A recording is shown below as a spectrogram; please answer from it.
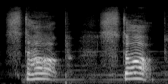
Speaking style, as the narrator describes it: the little man cried out

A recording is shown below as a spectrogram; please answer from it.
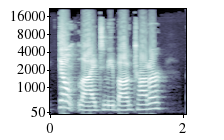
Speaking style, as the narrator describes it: barked the Trunchbull

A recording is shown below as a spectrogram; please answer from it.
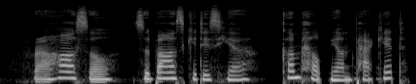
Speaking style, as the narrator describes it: Frau Jost calling

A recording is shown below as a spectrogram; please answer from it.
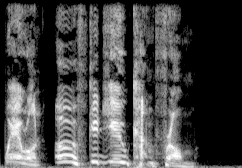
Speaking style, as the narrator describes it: cried

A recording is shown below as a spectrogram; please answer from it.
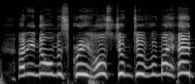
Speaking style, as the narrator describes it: yelled Cable

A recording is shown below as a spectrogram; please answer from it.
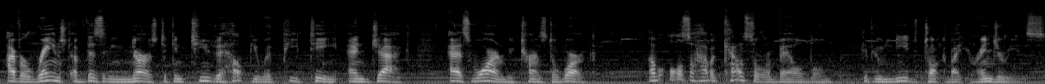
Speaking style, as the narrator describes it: the doctor said in a more serious tone

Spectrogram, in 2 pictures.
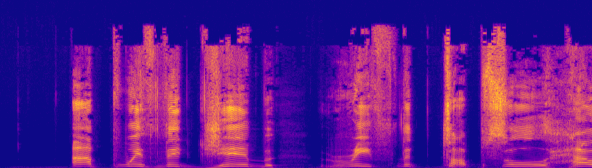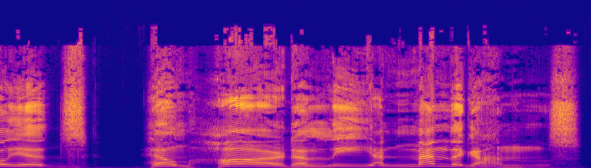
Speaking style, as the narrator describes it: roared the captain

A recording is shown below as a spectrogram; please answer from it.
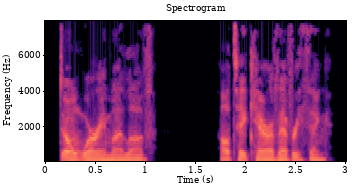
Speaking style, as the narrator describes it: he said in a low voice

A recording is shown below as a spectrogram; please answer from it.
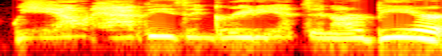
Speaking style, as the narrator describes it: whispering like

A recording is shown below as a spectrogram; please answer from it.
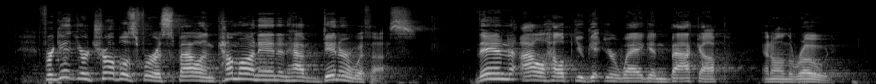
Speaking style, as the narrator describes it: called out

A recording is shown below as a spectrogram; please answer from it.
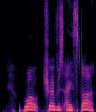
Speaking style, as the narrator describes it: the photographer said

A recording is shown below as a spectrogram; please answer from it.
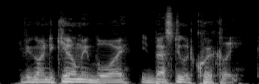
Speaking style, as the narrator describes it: Triffith growled

